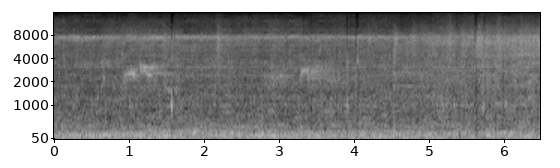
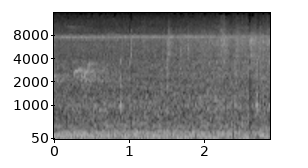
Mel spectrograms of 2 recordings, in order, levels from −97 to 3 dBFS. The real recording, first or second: second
